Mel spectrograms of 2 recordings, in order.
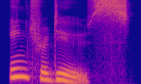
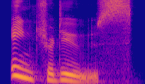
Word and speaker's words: introduced: explode a bit, because in this case here is going to have a sound of a T. It's going to be introduced. Introduced. Not introduced. Introduced. Okay? Because introduce, 3 syllables, introduced, 3 syllables, and has the T sound.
